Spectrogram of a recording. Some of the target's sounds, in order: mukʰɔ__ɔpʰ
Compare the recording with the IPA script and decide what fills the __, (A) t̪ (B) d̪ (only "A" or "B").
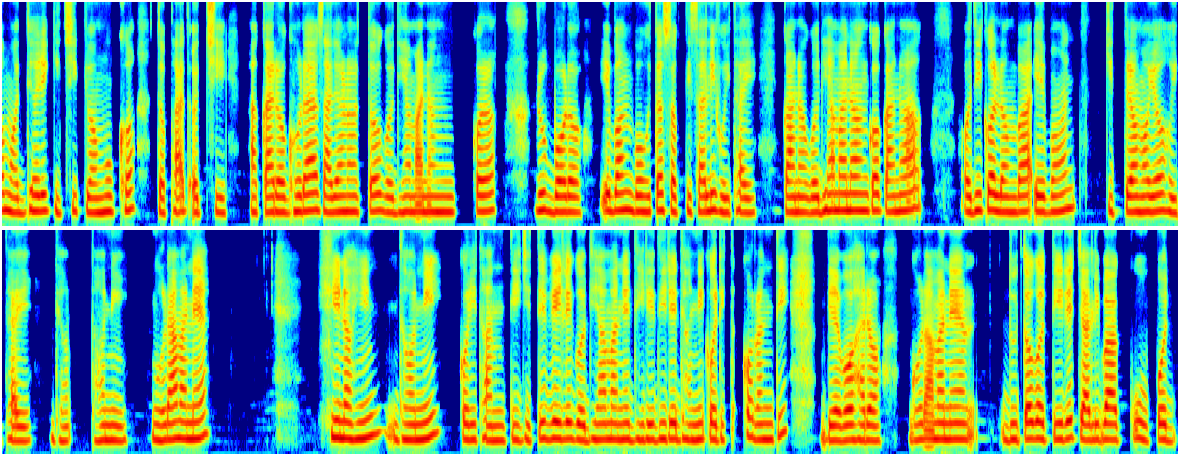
A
